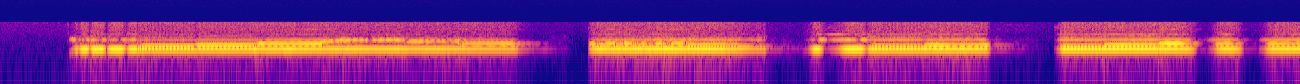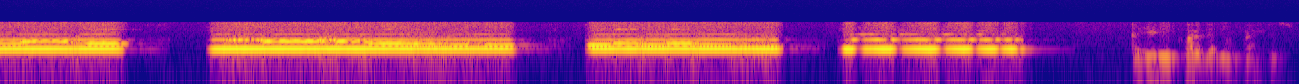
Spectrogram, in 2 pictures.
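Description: A six-hole pipe sounds a steady low drone while a higher melody line steps up and down above it, played in about eight short phrases separated by brief pauses.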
